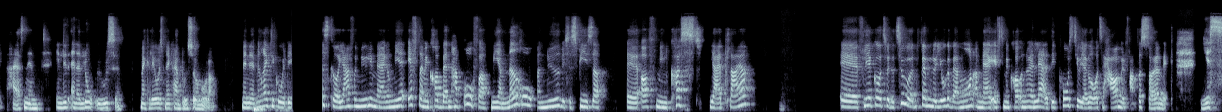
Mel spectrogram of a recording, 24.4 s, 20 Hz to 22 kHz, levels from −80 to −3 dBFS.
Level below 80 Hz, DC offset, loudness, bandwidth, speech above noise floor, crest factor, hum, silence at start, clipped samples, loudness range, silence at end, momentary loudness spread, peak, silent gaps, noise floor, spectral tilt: -56 dBFS; under 0.1%; -17 LUFS; 13 kHz; over 74 dB; 16 dB; none; 0 s; under 0.1%; 3 LU; 0 s; 4 LU; -2 dBFS; none; under -90 dBFS; -4.5 dB/octave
